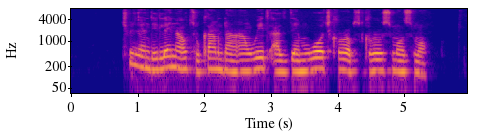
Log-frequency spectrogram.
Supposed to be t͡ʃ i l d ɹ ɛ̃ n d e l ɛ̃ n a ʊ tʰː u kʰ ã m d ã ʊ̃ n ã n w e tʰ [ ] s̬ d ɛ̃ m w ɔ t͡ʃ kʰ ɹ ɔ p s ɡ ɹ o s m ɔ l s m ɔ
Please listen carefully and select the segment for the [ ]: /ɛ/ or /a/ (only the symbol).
a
